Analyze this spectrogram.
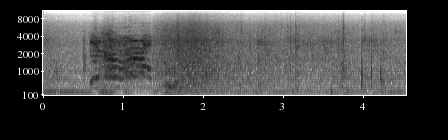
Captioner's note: Jake screaming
